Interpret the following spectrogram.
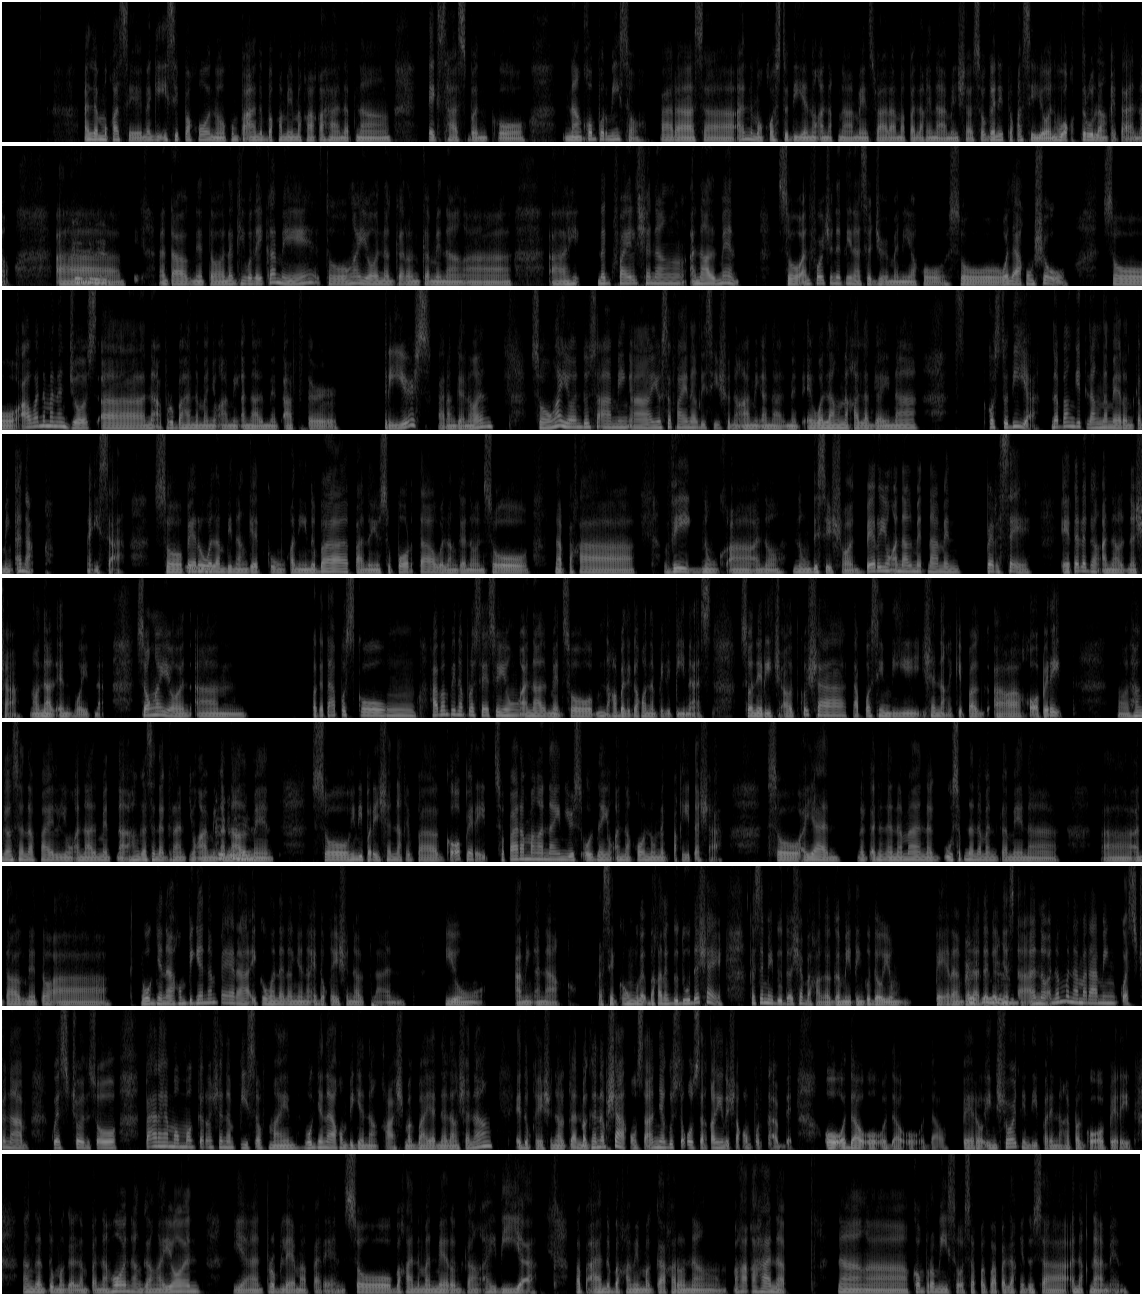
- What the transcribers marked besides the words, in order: other background noise; in English: "null"; in English: "void"
- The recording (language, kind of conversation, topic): Filipino, advice, Paano kami makakahanap ng kompromiso sa pagpapalaki ng anak?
